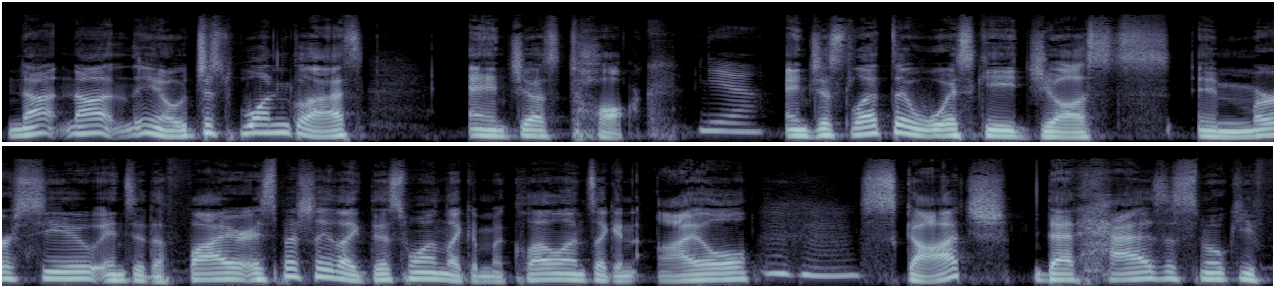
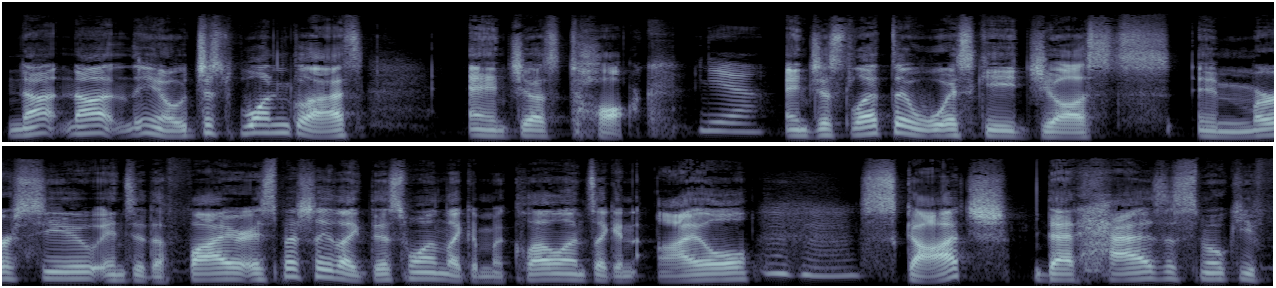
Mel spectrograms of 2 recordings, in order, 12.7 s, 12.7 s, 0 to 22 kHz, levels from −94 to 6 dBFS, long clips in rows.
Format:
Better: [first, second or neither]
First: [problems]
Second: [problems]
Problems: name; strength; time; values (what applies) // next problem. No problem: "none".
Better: first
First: none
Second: thin; very; fading below 500 Hz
